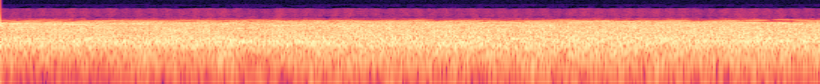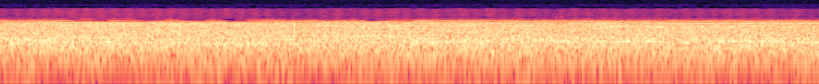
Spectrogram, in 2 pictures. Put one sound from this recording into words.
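A large stadium crowd cheers and roars loudly.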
